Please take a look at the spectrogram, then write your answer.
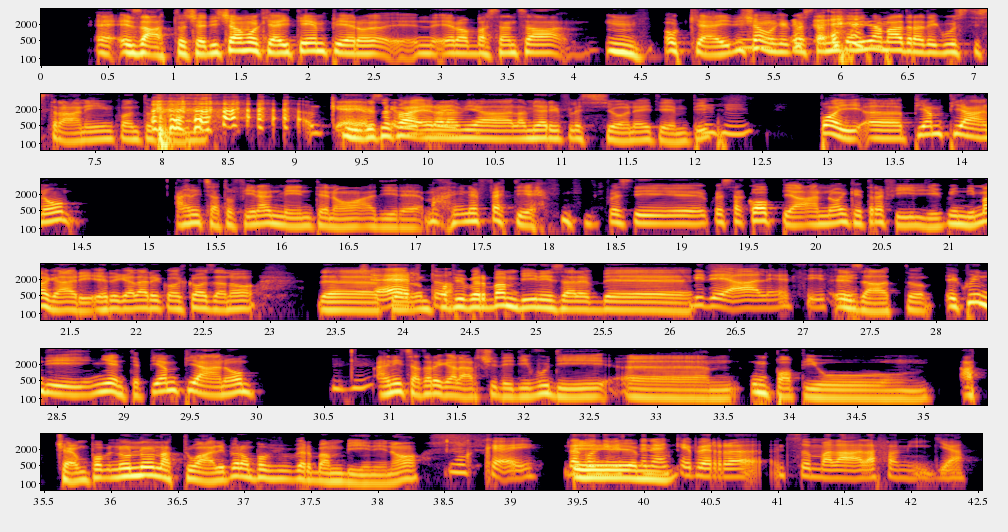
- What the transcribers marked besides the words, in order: "cioè" said as "ceh"; "okay" said as "oka"; giggle; laugh; chuckle; teeth sucking; lip smack; "cioè" said as "ceh"; teeth sucking; other background noise; "insomma" said as "nsomma"
- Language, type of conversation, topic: Italian, podcast, Qual è il film che ti ha cambiato la vita?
